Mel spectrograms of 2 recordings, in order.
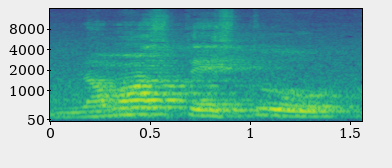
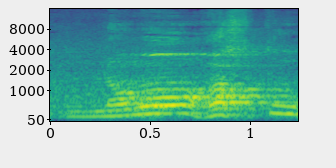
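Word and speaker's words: নমস্তেঽস্তু: হ্যাঁ, অনেকে হ বলে দেয়, যেমন নমস্তেস্তু, তো নমো হস্তু বলে দেয়, বলে কি অনেকে বলে, শুনেছি নমস্তুতে। হ্যাঁ, তো নমস্তুতে তো না বলে নমো হস্তুতে, ওটা লুপ্ত কারণে উচ্চারণ করতে নেই, সেখানে হ উচ্চারণ করে মনে করছে ওটা হ বটে। হ্যাঁ, কিন্তু এটা সম্পূর্ণ ভুল।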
